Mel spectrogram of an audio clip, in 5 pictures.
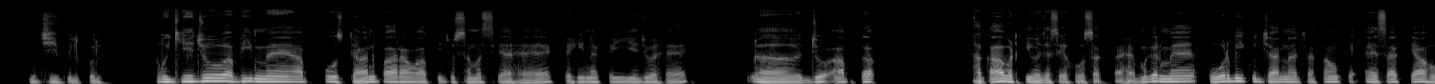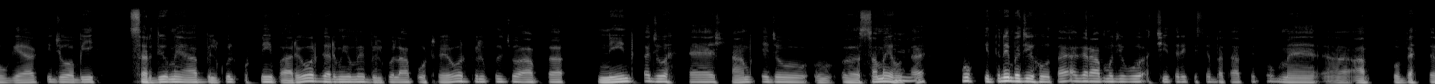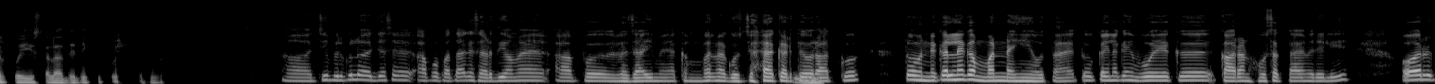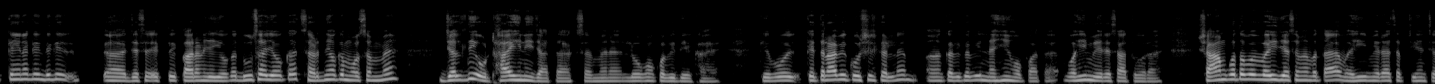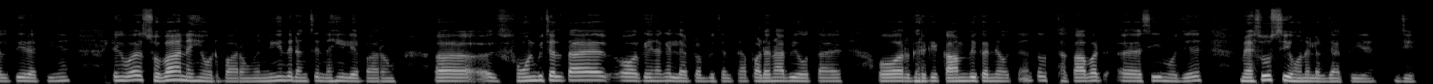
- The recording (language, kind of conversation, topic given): Hindi, advice, मैं नियमित रूप से सोने और जागने की दिनचर्या कैसे बना सकता/सकती हूँ?
- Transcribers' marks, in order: laughing while speaking: "जाया करते"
